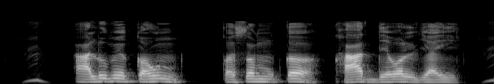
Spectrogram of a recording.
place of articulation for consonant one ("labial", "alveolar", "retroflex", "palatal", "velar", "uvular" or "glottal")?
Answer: alveolar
